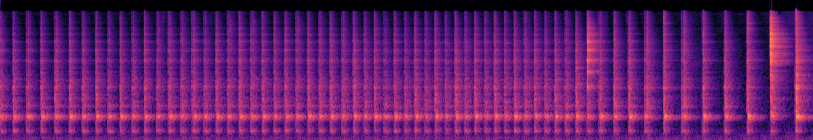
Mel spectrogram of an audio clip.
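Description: Drumsticks playing alternating flams on a rubber practice pad mounted on a wooden base: an even run of crisp strokes, about five a second. From about twelve seconds in the strokes slow and spread out, with a few sharper, brighter clacks, the loudest just before the end.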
